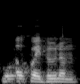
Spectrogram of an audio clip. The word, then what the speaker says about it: Okwuegbunam: Okwuegbunam, I think actually is the right way to pronounce that.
